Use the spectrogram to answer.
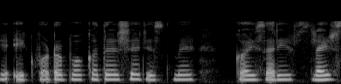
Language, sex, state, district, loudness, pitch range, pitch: Hindi, female, Maharashtra, Aurangabad, -28 LUFS, 210-225 Hz, 220 Hz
